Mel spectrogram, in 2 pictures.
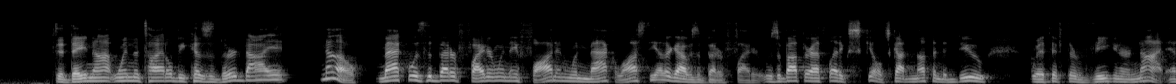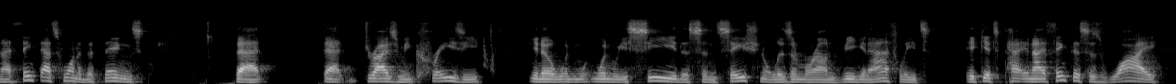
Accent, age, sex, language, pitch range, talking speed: American, 30-49, male, English, 120-150 Hz, 200 wpm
